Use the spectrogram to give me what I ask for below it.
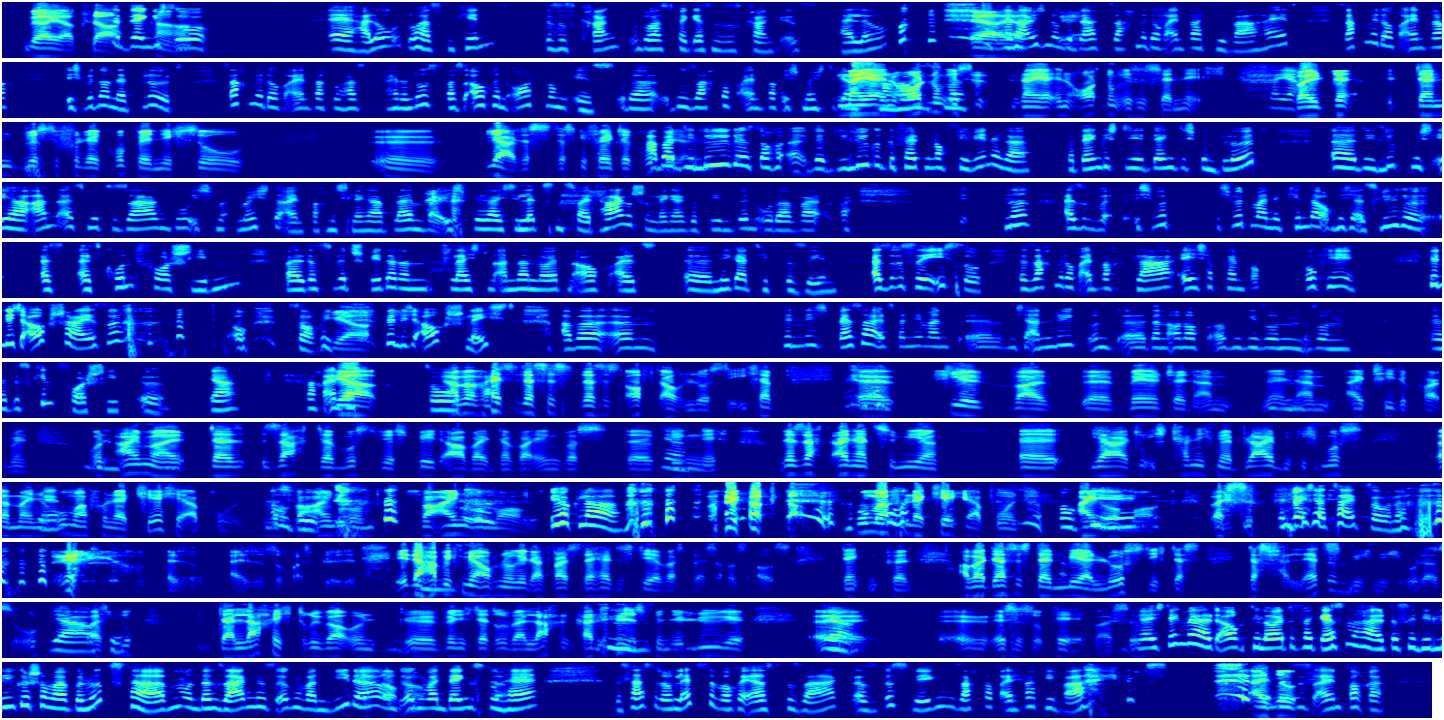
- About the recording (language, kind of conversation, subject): German, unstructured, Ist es schlimmer zu lügen oder jemanden zu verletzen?
- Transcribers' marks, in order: chuckle; other background noise; tapping; chuckle; giggle; giggle; in English: "IT-Department"; laugh; laughing while speaking: "Ja"; laugh; laughing while speaking: "Weißt du?"; chuckle; giggle; laughing while speaking: "ist"; laughing while speaking: "Wahrheit"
